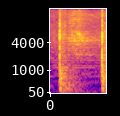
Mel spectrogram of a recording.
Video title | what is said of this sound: ２００年前の古民家の木を生かして床を作る方法 | Questi vecchi legni hanno ancora una buona resistenza. Senti un buon riverbero suona bene, anche se la superficie è completamente danneggiata.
